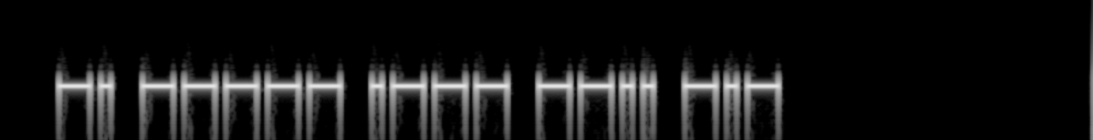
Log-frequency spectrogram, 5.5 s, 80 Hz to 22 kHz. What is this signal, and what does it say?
Morse code, heard as a keyed tone, about 24 wpm, 700 Hz. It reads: N0JZK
